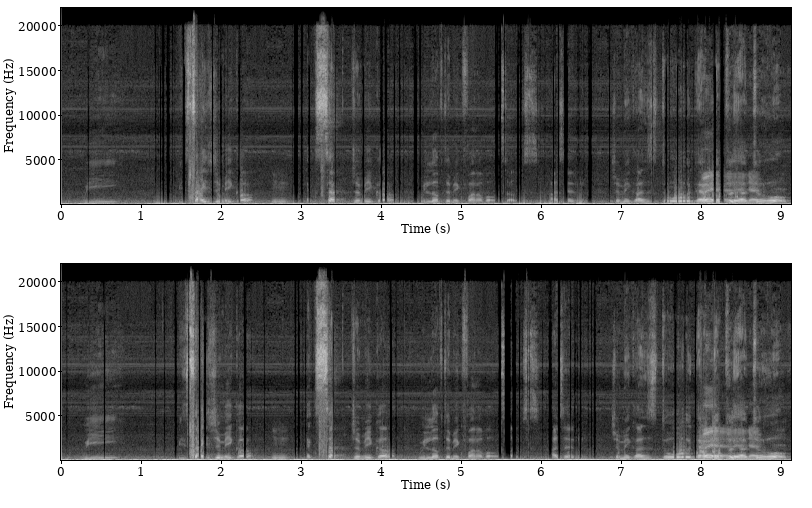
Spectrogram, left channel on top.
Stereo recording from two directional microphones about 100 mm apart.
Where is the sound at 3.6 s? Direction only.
35° right (ahead or behind).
